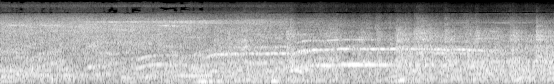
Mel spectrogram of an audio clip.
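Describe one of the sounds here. Metal wheels squeal on a roller coaster track.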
